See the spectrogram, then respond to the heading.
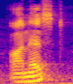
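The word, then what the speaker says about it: honest: Sound दे रहे हैं एज the initial consonant H इज not pronounced, कि जो हमारे पास इनिशियल वर्ड एच है या एच लेटर है उसको प्रोनाउंस नहीं किया जा रहा है।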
